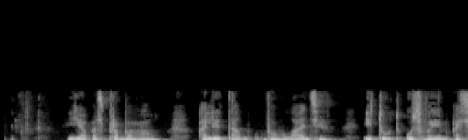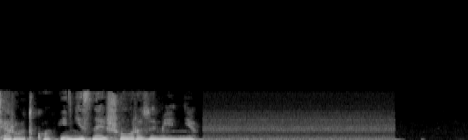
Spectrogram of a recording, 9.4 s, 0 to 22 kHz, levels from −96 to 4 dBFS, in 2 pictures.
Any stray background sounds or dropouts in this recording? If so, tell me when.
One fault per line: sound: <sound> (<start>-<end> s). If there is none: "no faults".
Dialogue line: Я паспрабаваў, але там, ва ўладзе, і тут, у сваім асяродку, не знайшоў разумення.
no faults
